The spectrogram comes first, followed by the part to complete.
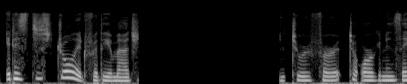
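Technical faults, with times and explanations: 1.38 to 2.85 s, digital broadcast dropout: the speech fades to silence within about 8 ms and stays muted for roughly 1.4 s, because the receiver stopped decoding when frames went missing or failed their checks. The programme resumes later, and the material sent during the gap is gone.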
